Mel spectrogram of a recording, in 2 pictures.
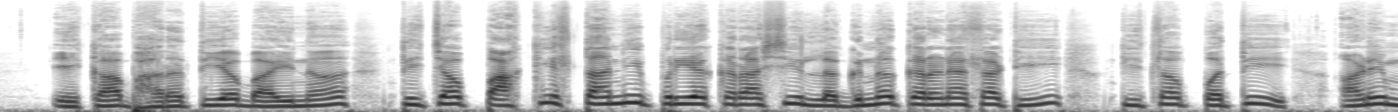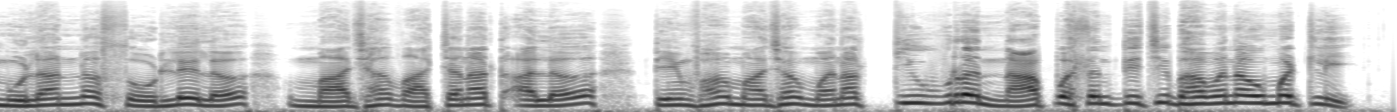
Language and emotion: Marathi, disgusted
